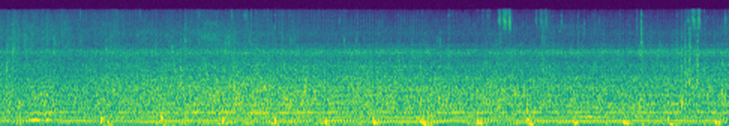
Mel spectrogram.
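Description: Footsteps tread on concrete.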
